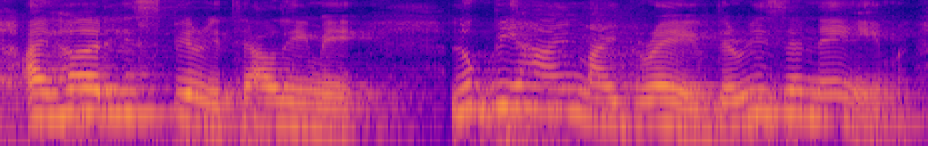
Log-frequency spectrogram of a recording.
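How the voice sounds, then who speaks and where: A woman with a Romanian accent, high in pitch, at a fairly slow pace, with very wide pitch swings. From Romania (northern Transylvania). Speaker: spiritual speaker. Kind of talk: lecture.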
